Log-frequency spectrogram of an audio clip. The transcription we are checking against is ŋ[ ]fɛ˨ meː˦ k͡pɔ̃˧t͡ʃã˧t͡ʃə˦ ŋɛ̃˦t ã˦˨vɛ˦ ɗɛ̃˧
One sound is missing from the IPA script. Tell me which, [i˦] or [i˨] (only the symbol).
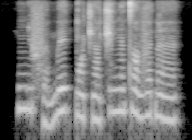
i˦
